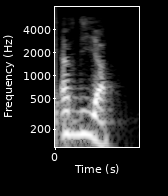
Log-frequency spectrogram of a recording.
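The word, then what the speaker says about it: Avdija: Alex, quelle proposition Denis, alors attention Angelo, s'il vient dans ta franchise, on dit Denis Avdia. visiblement, c'est on s'est fait reprendre par c'est de, par les origines de son père, euh, euh, on dit Avdia, voilà, c'est juste une, question de prononciation.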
